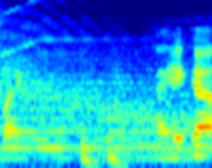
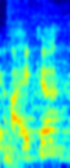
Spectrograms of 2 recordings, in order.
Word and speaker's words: Aika: I don't actually know how to pronounce her name correctly. I've always referred to her as, Irika. I'm pretty sure it's supposed to be Aika, though, now that I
